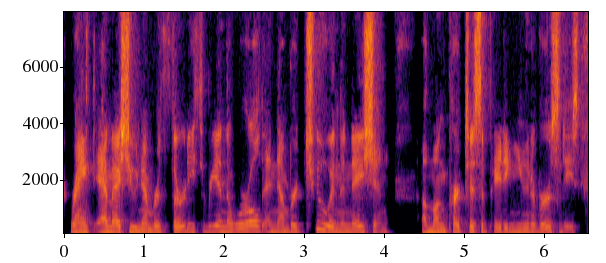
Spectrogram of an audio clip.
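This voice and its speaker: A man hosting an interview show, reading scripted introductions and questions. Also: medium pitch.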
